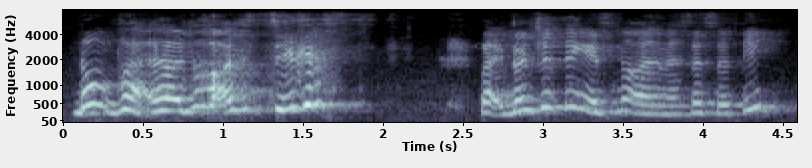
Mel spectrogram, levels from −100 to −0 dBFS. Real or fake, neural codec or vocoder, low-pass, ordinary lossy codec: fake; codec, 16 kHz in and 24 kHz out, 2.2 kbps, FireRedTTS-2 codec; 7.2 kHz; AAC, 48 kbps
